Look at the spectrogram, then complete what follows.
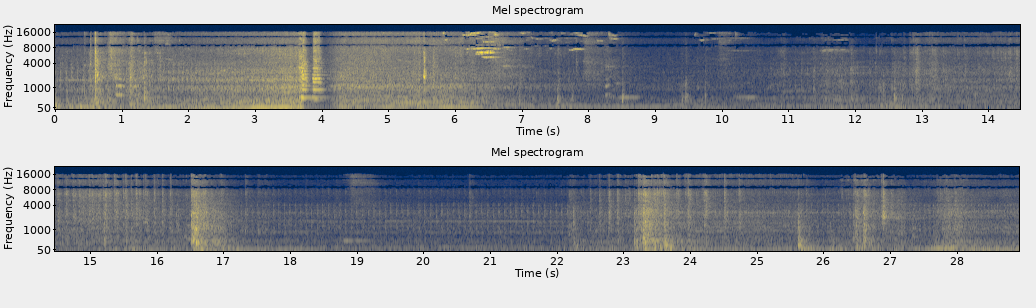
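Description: Automated side-loader garbage truck's diesel engine running loudly, its pitch rising and falling as it pulls away. It then drops to quieter street sound from a garbage truck working farther off, with several sharp bangs in the second half.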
